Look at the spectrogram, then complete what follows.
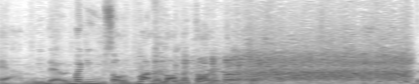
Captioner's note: giggles and Audience laughter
